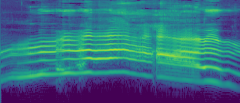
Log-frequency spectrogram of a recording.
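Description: A single long, loud roar rings out, swelling and wavering for a few seconds before tapering off: a clubhouse doorbell buzzer that sounds like a lion's roar.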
